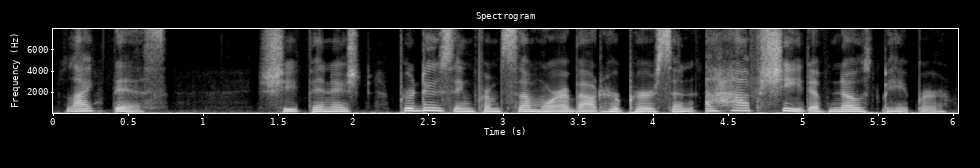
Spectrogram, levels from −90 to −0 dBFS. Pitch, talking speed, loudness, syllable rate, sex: 170 Hz, 160 wpm, -18 LUFS, 5.1 syllables/s, female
